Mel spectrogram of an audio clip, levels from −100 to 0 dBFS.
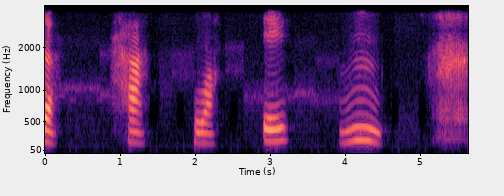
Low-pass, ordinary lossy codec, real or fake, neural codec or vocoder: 3.6 kHz; none; real; none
